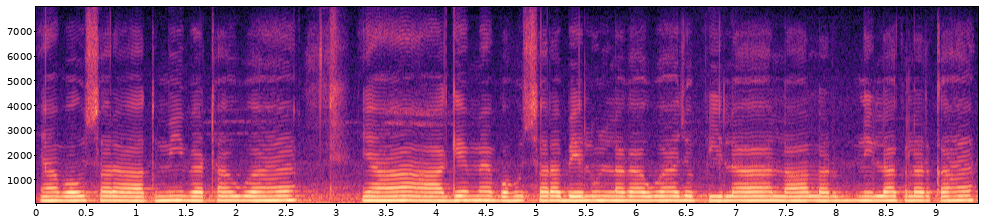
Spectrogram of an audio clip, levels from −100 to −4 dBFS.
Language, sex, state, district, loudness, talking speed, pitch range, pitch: Hindi, male, Jharkhand, Deoghar, -13 LUFS, 155 wpm, 170-175 Hz, 170 Hz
